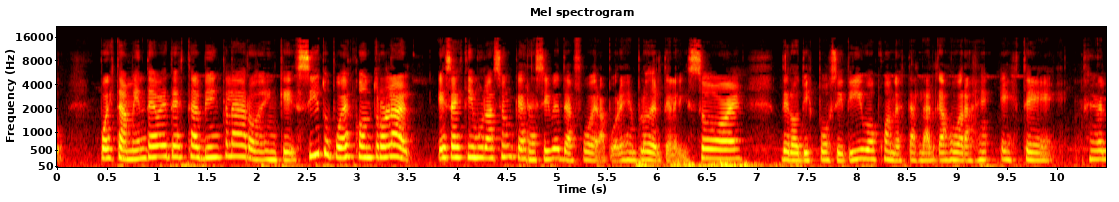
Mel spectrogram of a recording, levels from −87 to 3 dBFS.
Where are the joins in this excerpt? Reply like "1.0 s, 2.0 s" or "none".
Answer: none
